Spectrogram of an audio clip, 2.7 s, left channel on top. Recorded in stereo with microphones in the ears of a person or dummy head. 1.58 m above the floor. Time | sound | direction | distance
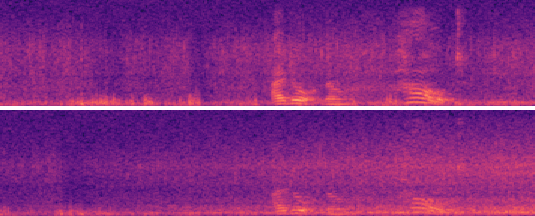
1.4 | a woman speaking | 80° left | 0.5 m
